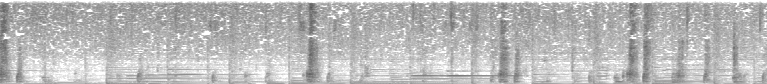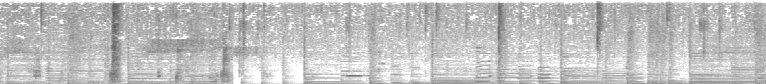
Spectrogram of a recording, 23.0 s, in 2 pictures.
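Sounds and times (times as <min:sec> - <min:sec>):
food sizzling in hot oil: 0:00.0 - 0:23.0
spatula scraping pan: 0:06.2 - 0:15.0.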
